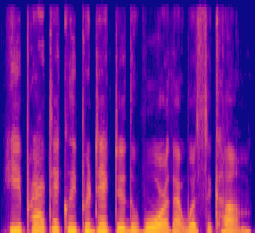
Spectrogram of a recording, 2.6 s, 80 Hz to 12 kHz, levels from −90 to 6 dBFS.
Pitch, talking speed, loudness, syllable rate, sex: 235 Hz, 210 wpm, -14 LUFS, 5.7 syllables/s, female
